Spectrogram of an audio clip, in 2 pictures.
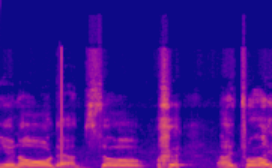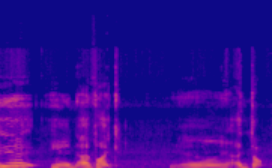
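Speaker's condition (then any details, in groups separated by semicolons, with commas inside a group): Cerebral palsy; affects hand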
